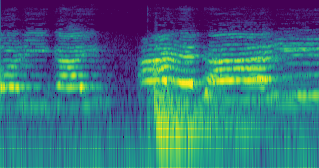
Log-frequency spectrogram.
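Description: A high voice singing sustained, gliding notes in two phrases, with a short pause just before a second in.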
